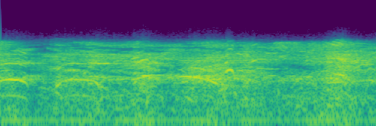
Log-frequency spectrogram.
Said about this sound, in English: Everybody shouting for quiet. Quiet, everybody saying quiet.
